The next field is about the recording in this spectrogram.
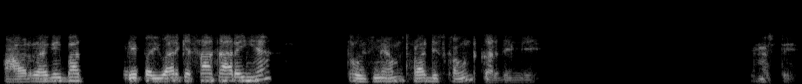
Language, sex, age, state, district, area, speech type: Hindi, male, 30-45, Uttar Pradesh, Varanasi, urban, conversation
